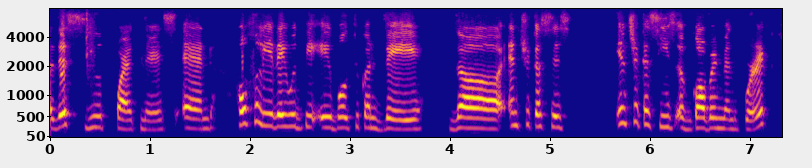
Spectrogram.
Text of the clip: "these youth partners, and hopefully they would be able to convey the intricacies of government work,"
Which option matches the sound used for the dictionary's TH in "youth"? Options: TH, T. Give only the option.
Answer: T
